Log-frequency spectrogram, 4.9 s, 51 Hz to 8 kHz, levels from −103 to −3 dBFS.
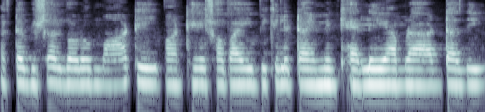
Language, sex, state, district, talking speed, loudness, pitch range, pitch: Bengali, female, West Bengal, North 24 Parganas, 175 wpm, -17 LUFS, 180-185 Hz, 180 Hz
